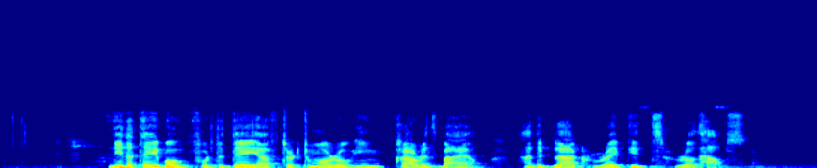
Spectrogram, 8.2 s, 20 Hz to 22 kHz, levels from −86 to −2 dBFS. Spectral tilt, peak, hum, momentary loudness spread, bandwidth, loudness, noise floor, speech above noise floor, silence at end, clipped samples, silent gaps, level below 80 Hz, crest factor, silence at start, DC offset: -6 dB/octave; -18 dBFS; none; 12 LU; 8.4 kHz; -36 LUFS; -73 dBFS; 37 dB; 0.75 s; under 0.1%; none; -78 dBFS; 18 dB; 1.1 s; under 0.1%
